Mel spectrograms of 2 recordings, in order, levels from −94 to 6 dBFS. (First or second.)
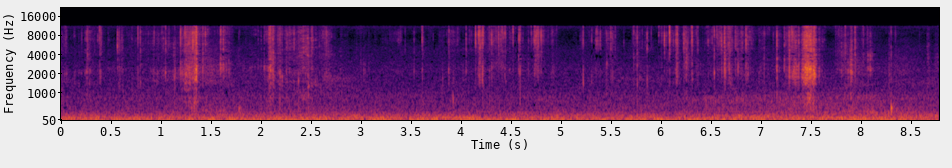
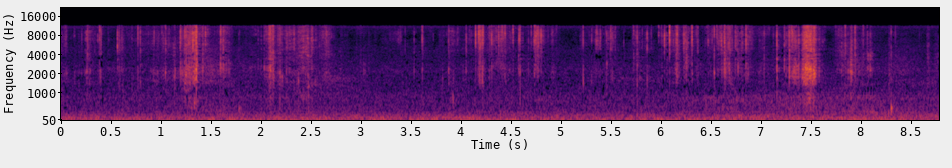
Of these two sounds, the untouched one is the first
